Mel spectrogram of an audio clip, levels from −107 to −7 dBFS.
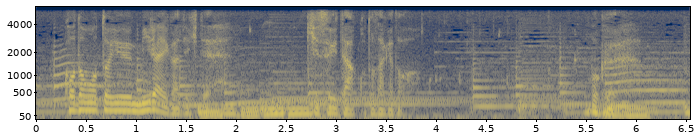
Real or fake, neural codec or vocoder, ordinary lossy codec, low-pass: real; none; none; 5.4 kHz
